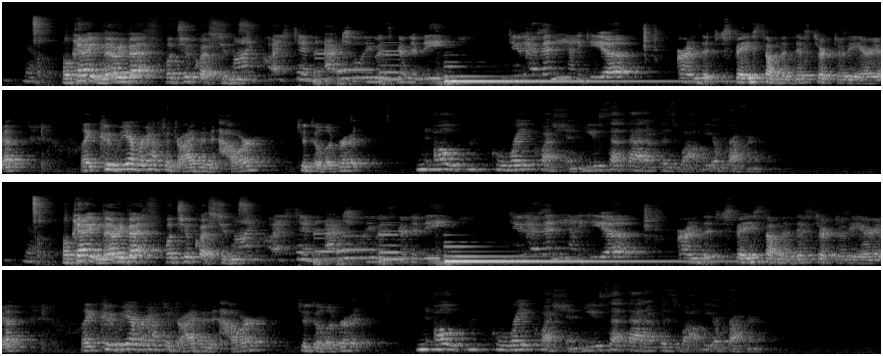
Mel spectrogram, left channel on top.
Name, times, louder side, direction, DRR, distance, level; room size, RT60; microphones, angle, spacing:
voice 1, 0.3-2.5, right 1 dB, 15° right, 0 dB, 0.4 m, -25 dB
voice 2, 2.3-4.5 5.1-6.3 6.8-9.3 9.6-11.4 11.7-12.3, left 3 dB, 75° left, 3 dB, 0.6 m, -30 dB
sound 1, 2.9-4.0 4.3-7.3, right 3 dB, 65° right, 0.9 m, -26 dB
voice 3, 12.9-16.3, equal, 15° left, -6 dB, 0.7 m, -34 dB
2.8 x 2.1 x 2.8 m, 0.66 s
head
